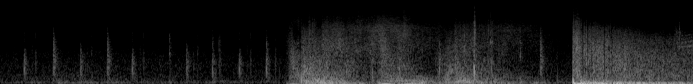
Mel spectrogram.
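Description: Repeated weapon fire in the Oni video game: a quick series of sharp pops, then a heavy sustained roaring burst and a second loud blast, with no talking.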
